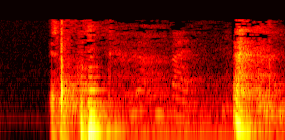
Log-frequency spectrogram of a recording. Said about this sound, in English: Because when Peter was talking to Christian wives, excuse me, I'm going to have a cough.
